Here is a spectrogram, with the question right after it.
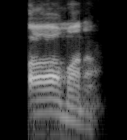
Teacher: جو پہلے ہم آواز نکالتے ہیں وہ حمزے کی ہے، اور جب اس آواز کو کھینچتے ہیں تو وہ الف کی۔ پہلی آواز حمزے کی ہے اور دوسری آواز وہ الف کی ہے جو حمزے سے بدل کر آیا ہے۔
